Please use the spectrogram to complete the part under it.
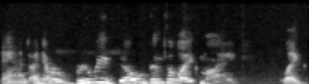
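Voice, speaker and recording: The audio is dull, and the woman's voice runs a little high with lively intonation at a slow pace. She's a witch and paranormal investigator from Rhode Island, with the accent to match, chatting eagerly and casually as a video-call interview guest, saying "like" constantly.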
